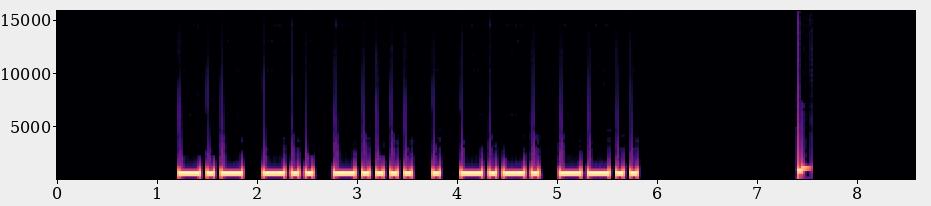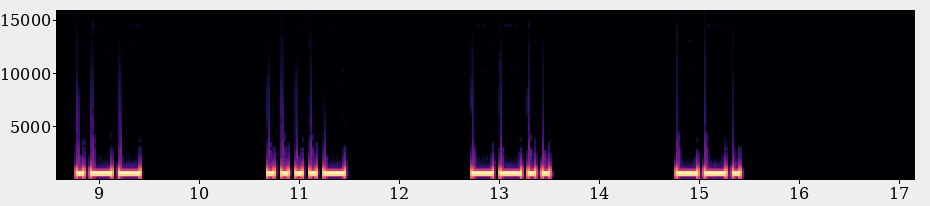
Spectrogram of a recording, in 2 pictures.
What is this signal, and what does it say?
Morse code, heard as a keyed tone, about 17 wpm, spaced as for 10 wpm, 700 Hz. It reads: KD6ECZ W4ZG
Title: USA Call Signs - 6x Character Spacing - 17wpm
